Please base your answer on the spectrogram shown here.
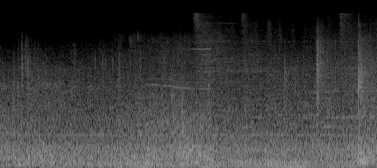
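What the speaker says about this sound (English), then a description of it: "Explosions!" Rumbling explosion effects from a roller coaster ride in Planet Coaster, a dense, continuous low roar with crackling bursts, moderately distant and fairly quiet throughout.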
